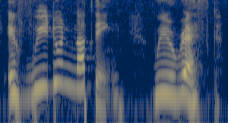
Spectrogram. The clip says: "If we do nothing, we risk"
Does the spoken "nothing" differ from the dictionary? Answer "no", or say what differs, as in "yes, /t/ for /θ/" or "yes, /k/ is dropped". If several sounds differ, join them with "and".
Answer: yes, /t/ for /θ/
